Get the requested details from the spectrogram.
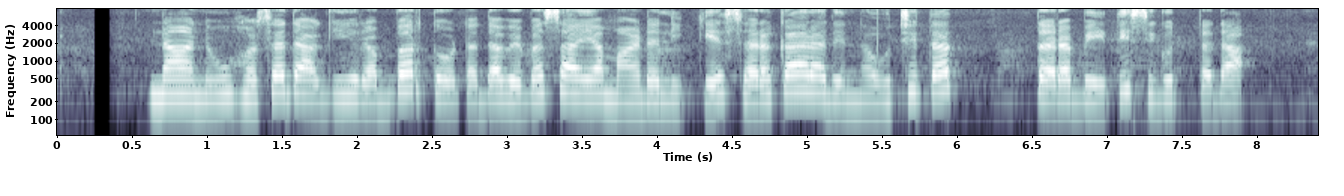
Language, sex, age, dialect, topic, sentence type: Kannada, female, 41-45, Coastal/Dakshin, agriculture, question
